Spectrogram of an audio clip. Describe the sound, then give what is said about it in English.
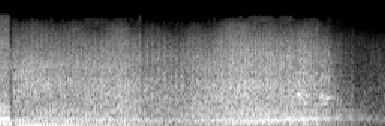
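Propeller engine of a biplane roars steadily through an aerobatic barrel roll. The drone is loud and continuous, swells slightly past the midpoint, then drops away near the end. “The Major grins as he puts the plane into a barrel roll.”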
